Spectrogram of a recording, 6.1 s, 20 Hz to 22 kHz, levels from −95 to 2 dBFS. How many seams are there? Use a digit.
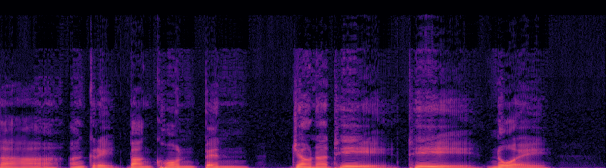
2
